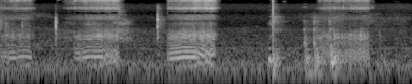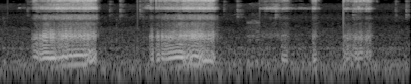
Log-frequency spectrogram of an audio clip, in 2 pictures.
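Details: Sleeping Chihuahua, black and tan, snoring while relaxed: rattling nasal snores with a wavering tone come in bursts roughly every one and a half seconds, separated by quieter breathing gaps.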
